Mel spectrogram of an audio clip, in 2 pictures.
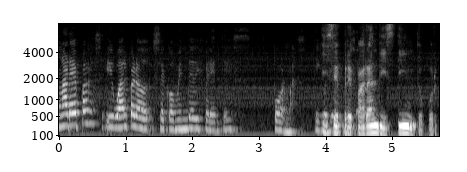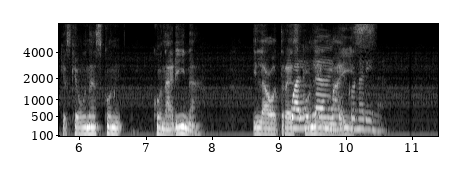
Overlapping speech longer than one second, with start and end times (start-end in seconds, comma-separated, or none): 9.2-10.5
